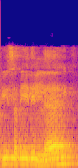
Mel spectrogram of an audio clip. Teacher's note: لام کی زیر کی وجہ سے آگے لفظ اللہ کا لام اس میں جلالہ باریک پڑھیں گے. فی سبیل اللہ یعنی للہ نہیں پڑھیں گے, فی سبیل اللہ.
